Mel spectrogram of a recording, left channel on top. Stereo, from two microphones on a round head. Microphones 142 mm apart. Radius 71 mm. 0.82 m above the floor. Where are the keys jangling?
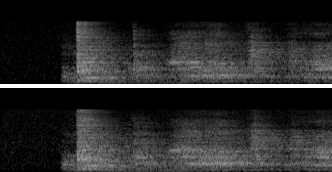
60° left (ahead or behind), 3.5 m; by 3.3 s 75° left (ahead or behind), 5.5 m.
